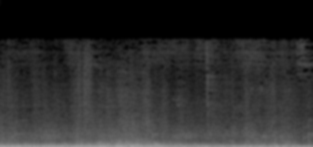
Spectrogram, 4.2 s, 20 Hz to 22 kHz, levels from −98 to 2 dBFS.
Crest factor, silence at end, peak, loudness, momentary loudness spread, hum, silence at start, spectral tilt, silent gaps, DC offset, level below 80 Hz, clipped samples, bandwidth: 14 dB; 0 s; -18 dBFS; -35 LUFS; 6 LU; none; 0 s; -7 dB/octave; none; under 0.1%; -34 dBFS; under 0.1%; 16.5 kHz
